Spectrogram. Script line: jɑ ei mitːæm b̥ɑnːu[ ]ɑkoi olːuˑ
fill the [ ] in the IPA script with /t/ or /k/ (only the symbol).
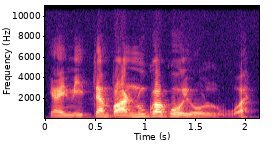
k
